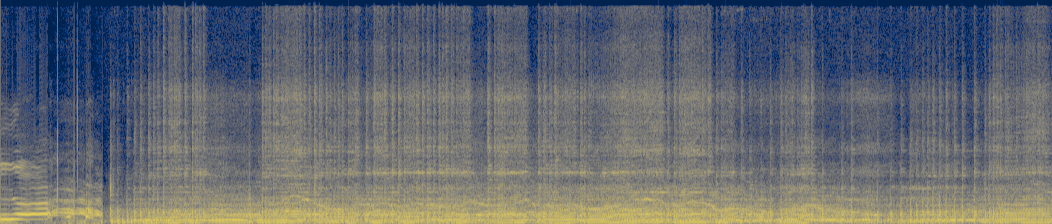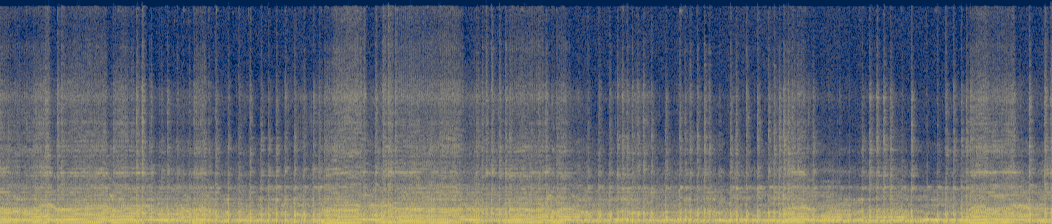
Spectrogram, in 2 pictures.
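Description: A dirt bike engine revs and idles up close.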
